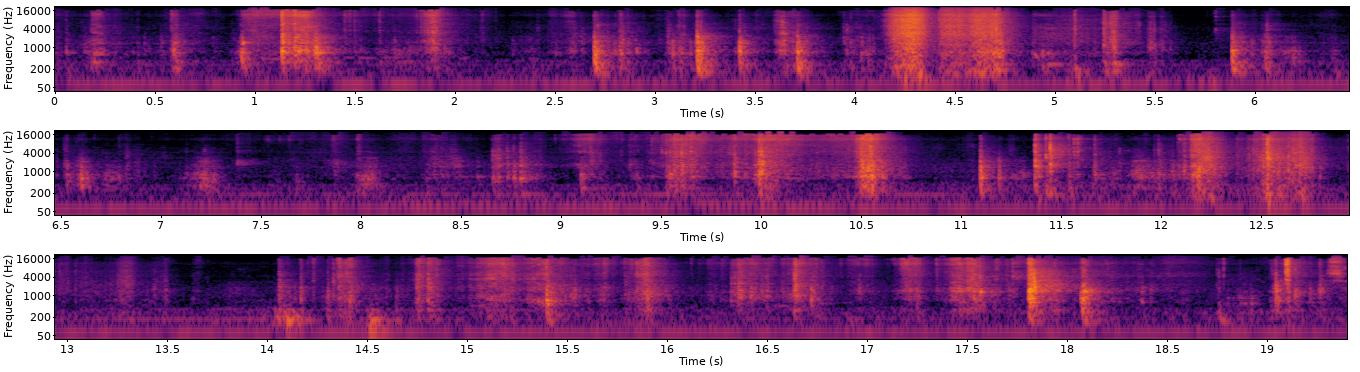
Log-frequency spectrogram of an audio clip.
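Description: A taped cardboard box holding a Jurassic World Dino Rivals Mononykus toy is pulled open in irregular bursts of close rubbing, crinkling and tearing, with scattered quiet pauses between the handling noises.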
